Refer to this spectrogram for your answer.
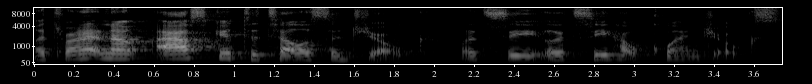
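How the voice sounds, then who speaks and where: A woman speaks with a slight non-native accent. Her tone is animated. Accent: slight foreign. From Israel, born in Crimea. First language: Russian. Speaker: programming YouTuber. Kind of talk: live stream tutorial. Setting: live stream.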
